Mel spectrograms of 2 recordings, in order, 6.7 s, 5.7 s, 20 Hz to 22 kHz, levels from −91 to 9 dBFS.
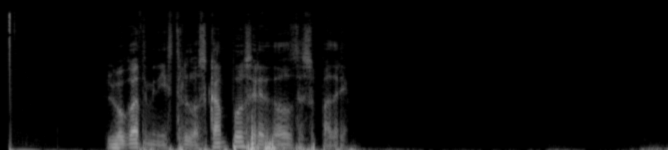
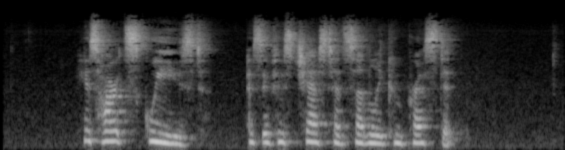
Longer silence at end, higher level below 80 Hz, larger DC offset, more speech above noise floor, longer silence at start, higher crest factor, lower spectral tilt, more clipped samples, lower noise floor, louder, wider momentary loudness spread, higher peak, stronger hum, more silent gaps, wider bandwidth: first, 3.1 s vs 1.1 s; first, -44 dBFS vs -62 dBFS; neither; first, 50 dB vs 40 dB; second, 0.1 s vs 0.85 s; about the same, 24 dB vs 20 dB; first, -6.5 dB/octave vs -2.5 dB/octave; neither; first, -85 dBFS vs -60 dBFS; second, -37 LUFS vs -20 LUFS; first, 15 LU vs 12 LU; second, -14 dBFS vs -2 dBFS; neither; neither; first, 16 kHz vs 14 kHz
